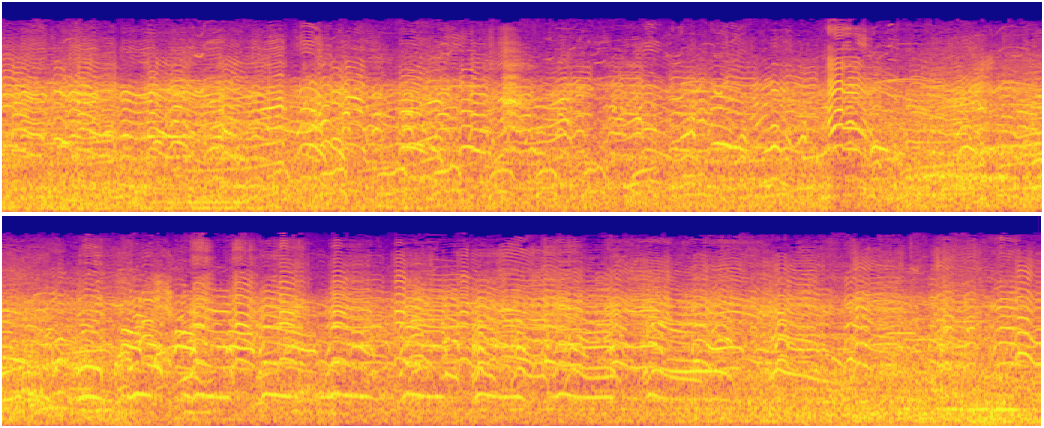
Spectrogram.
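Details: Black-tailed gulls at Otaru, Japan, clamouring for fish, taking it and begging again. Many birds call at once in a dense chorus of harsh, bending, honking mews, with constant background noise throughout.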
